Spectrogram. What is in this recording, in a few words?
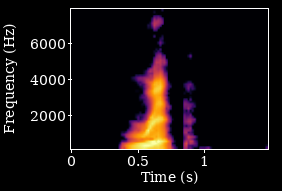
"rip", English spelling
